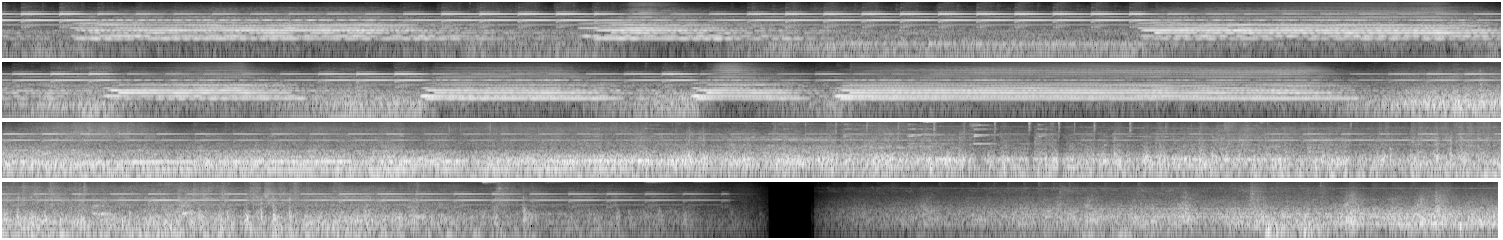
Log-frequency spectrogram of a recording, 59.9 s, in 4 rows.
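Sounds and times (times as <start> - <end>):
diesel locomotive engine passing: 0.0 - 51.5, 53.2 - 59.9
crossing bell ringing: 0.0 - 52.6
locomotive horn: 0.6 - 4.4, 5.7 - 7.4, 11.4 - 14.9, 16.0 - 18.0, 19.2 - 21.2, 21.9 - 28.6
train wheels clicking over rail joints: 31.6 - 49.2, 53.6 - 59.9.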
